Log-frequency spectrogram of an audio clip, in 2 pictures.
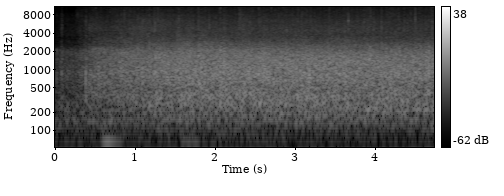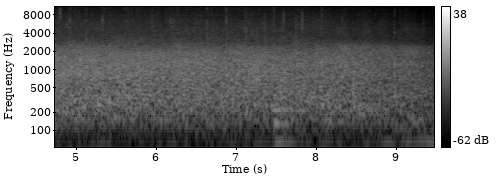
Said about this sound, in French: Les lauréats voudront bien se lever et je vous demande de les applaudir.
